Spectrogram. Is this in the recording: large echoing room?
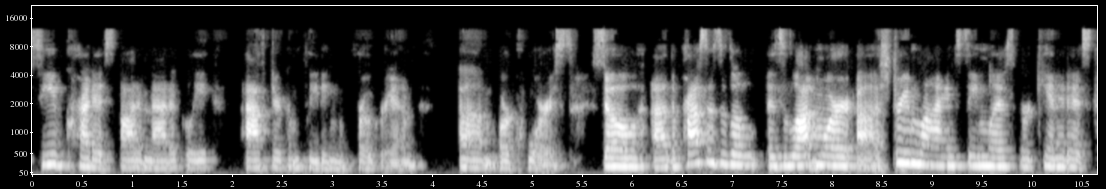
no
